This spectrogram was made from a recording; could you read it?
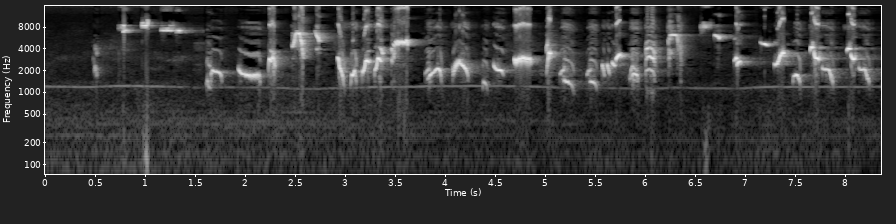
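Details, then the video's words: Loud song of a chestnut-capped thrush (anis kembang): a long, varied stream of clear whistles, buzzy notes and quick chirps tumbling together almost without breaks, over a faint steady hum. "burung anis kembang suara emas loud noise bird Geokichla interpres"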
